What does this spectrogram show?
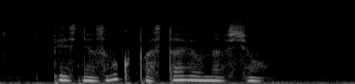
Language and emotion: Russian, neutral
